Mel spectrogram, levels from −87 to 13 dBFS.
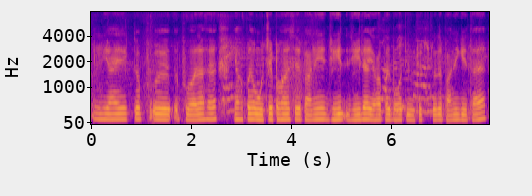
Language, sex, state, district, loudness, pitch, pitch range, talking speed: Hindi, male, Uttar Pradesh, Hamirpur, -16 LUFS, 145 Hz, 140-150 Hz, 165 wpm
